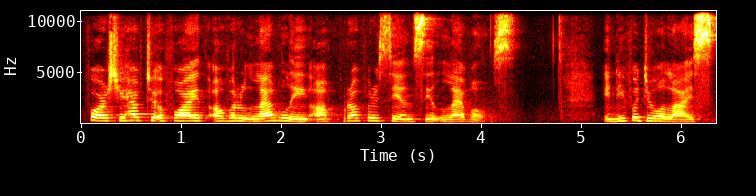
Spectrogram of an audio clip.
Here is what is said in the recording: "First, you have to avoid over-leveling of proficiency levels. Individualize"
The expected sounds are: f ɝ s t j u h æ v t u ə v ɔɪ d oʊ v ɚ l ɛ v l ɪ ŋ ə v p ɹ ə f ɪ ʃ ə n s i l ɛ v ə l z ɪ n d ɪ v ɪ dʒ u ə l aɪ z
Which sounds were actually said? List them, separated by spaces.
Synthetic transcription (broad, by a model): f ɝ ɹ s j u h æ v t u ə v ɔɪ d oʊ v ɚ l ɛ v l ɪ ŋ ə f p ɹ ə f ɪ s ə n s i l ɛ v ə l s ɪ n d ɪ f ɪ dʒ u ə l aɪ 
